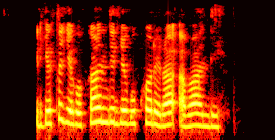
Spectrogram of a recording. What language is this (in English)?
Kinyarwanda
